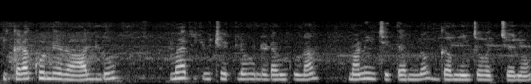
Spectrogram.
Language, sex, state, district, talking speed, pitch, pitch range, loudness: Telugu, female, Andhra Pradesh, Srikakulam, 145 wpm, 240 Hz, 225-260 Hz, -20 LUFS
